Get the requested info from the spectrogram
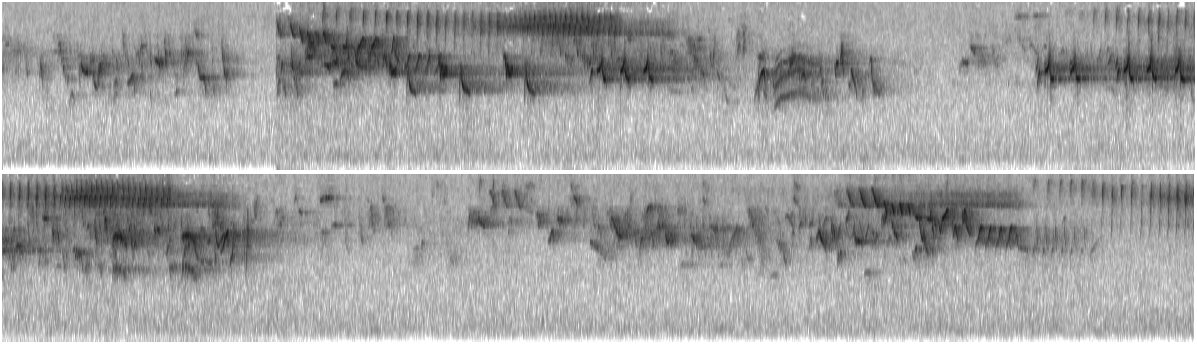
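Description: Birds singing: a dense run of quick chirps and trills in phrases with short lulls between them, over a faint steady hiss.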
